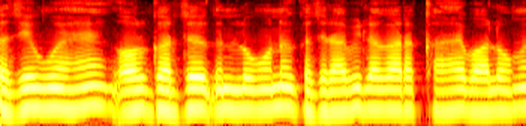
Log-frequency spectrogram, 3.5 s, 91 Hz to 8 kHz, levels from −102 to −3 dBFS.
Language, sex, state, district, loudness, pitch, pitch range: Hindi, male, Bihar, West Champaran, -16 LUFS, 170 Hz, 165-175 Hz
